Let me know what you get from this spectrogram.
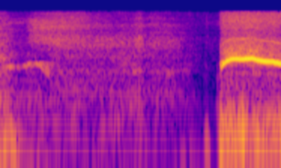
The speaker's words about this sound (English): I heard somebody whistle. That's funny.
